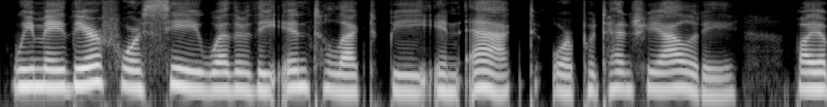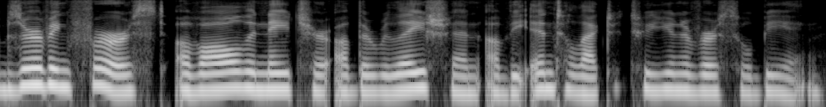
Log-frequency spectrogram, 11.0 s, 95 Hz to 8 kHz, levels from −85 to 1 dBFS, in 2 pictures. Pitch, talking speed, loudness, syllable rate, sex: 195 Hz, 150 wpm, -19 LUFS, 4.7 syllables/s, female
